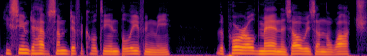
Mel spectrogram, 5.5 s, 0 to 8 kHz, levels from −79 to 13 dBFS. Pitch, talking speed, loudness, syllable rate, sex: 140 Hz, 195 wpm, -16 LUFS, 5.3 syllables/s, male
